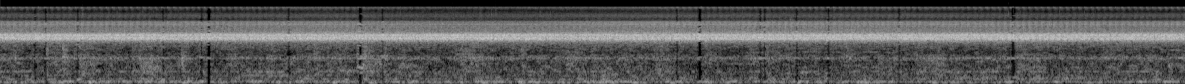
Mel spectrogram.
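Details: Cicada choir in full chorus: a dense, unbroken, high-pitched buzzing drone that holds steady and level throughout, with no pauses or rhythm changes.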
